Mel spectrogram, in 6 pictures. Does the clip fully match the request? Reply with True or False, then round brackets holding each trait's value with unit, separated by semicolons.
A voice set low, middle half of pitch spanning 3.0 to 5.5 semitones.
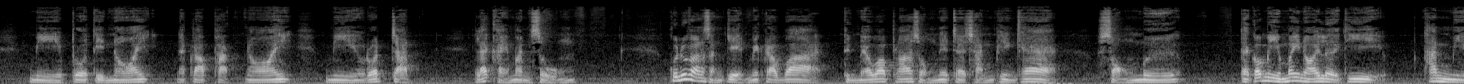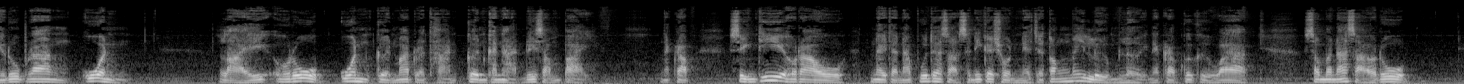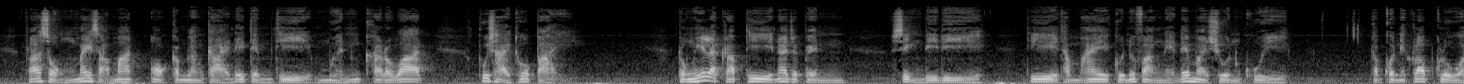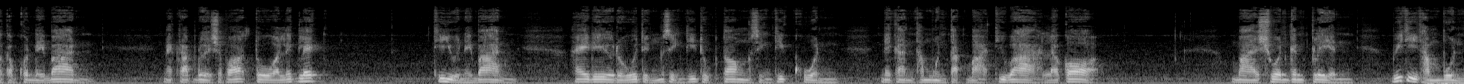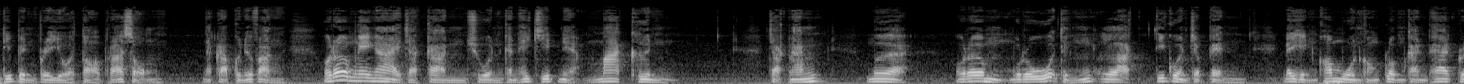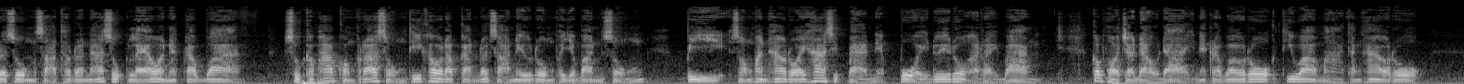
True (110 Hz; 3.7 semitones)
